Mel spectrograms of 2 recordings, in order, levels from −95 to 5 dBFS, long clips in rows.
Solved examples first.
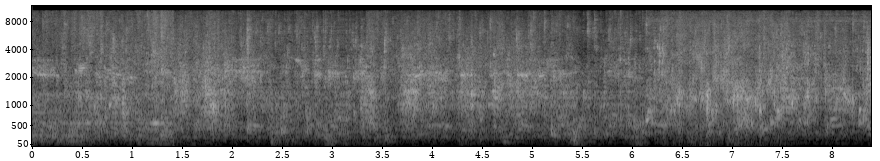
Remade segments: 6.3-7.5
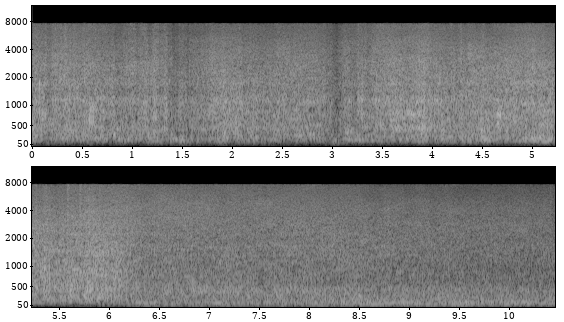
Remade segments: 0.0-0.6; 1.4-10.5

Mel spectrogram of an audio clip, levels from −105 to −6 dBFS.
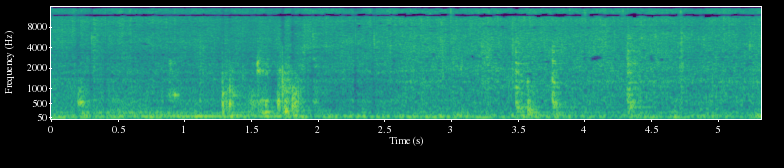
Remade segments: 0.0-2.6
